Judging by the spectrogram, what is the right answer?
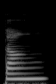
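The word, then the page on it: dang: tone 2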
